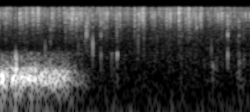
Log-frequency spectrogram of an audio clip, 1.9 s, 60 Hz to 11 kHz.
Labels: {"label": "biophony, growl", "recorder": "SoundTrap 600 or HydroMoth"}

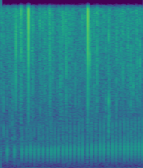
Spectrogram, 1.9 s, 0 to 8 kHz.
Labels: {"label": "biophony, rattle", "recorder": "SoundTrap 500"}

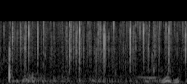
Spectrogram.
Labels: {"label": "biophony, cascading saw", "recorder": "SoundTrap 600 or HydroMoth"}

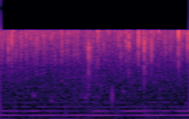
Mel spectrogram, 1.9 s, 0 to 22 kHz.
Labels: {"label": "biophony, midshipman", "recorder": "SoundTrap 500"}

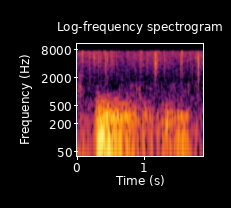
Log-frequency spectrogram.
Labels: {"label": "biophony, growl", "recorder": "SoundTrap 500"}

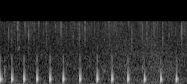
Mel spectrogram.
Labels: {"label": "biophony, pulse", "recorder": "SoundTrap 500"}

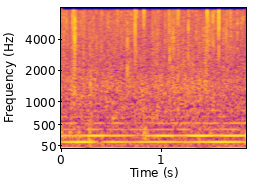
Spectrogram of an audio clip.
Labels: {"label": "biophony, midshipman", "recorder": "SoundTrap 500"}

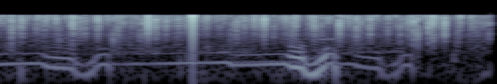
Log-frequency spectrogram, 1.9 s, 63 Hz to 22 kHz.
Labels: {"label": "biophony, cascading saw", "recorder": "SoundTrap 600 or HydroMoth"}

